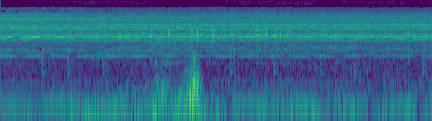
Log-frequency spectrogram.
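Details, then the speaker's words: Hard disk not detected: constant high electric buzz with one short scraping surge and no normal seek ticks; the read/write head moves onto the platter, sticks there and cannot return, causing the sound. "যদি এই রকম sound হয় তাহলে বুঝতে হবে যে ঘড়ির কাঁটার মতো অংশটা ডিস্কের ওপরে আসছে, কিন্তু ডিস্কের ওপরে এসে আটকে যাচ্ছে, ও আর ব্যাকে যেতে পারছে না, মানে ডিস্ক থেকে নিচে যেতে পারছে না, তাই এই আওয়াজটা হচ্ছে।"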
